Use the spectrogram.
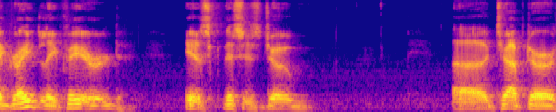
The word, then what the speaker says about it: Job: looking that book up it's actually job but it's pronounced job man's name uh i put forth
